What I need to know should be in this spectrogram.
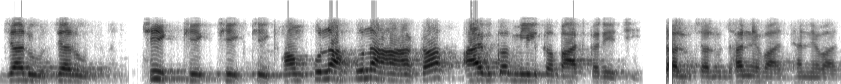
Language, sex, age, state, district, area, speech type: Maithili, male, 30-45, Bihar, Darbhanga, rural, conversation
